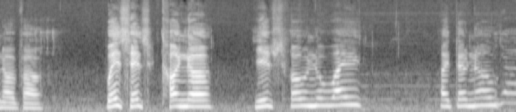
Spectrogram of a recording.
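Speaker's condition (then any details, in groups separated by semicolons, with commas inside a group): Cerebral palsy; speech improved over time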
